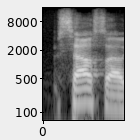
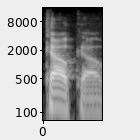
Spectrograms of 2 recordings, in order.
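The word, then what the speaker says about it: Cao Cao: Sao Sao used to be called Cow Cow because that's how it was written, and the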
